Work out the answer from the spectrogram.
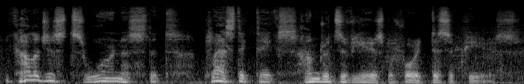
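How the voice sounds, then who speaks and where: An actor playing a worldly, probing professor in a radio drama, speaking in a dry, measured, erudite manner. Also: male voice, lowish voice, sing-song, slight background noise. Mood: wry, grave. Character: worldly, probing male history professor, wry.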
